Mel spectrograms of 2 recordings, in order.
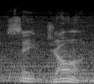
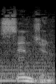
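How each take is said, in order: First: The name is said with a French pronunciation. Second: The name is said with an English pronunciation. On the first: "they pronounce it Saint John in France" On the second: "in England, they pronounce it Saint John"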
